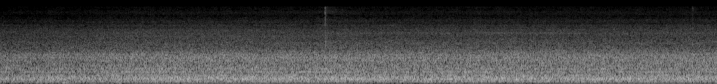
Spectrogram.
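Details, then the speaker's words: 1986 Kenmore air conditioner on high cool after a capacitor replacement and an R22 top-up, compressor fine; steady fan rush with a smooth compressor hum, no rattles or cycling, air blowing ice cold; normal running on high cool. "the compressor's fine i had to replace the capacitor in here and i also had to add some r22 to it and this thing's already ice cold"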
